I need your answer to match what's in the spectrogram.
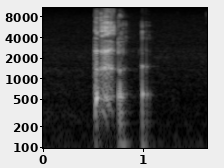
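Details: Hiccups that recur about once a week and are painful: three abrupt, throaty gulping sounds in quick succession, like a hiccup merging into a small burp; hiccup burps.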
